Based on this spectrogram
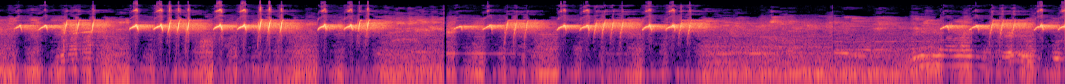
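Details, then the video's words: Lure recording of a sooty-headed bulbul singing to draw rival birds into song: rapid repeated high chirps in bursts, a quieter mixed stretch midway, then the chirping resumes strongly. "pacingan suara burung Cucak Cungkok Ampuh bikin Lawan langsung ikut buNyi"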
